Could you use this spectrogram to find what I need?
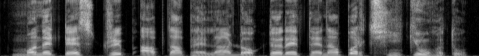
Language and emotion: Gujarati, disgusted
